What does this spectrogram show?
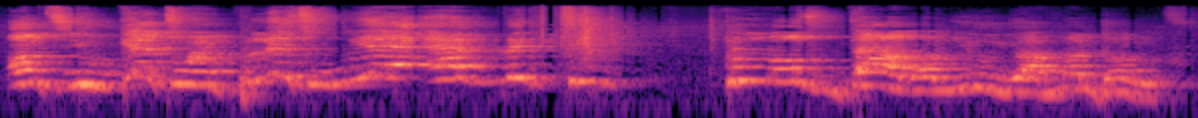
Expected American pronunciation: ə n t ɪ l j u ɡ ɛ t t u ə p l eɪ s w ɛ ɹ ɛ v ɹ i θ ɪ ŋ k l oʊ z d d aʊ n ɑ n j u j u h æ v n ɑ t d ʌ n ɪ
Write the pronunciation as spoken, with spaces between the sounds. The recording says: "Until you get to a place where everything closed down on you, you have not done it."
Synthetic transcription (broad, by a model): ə n t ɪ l j u ɡ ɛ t t u ə p l eɪ s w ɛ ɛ v ɹ i t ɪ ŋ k l oʊ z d d aʊ n ɑ n j u j u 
